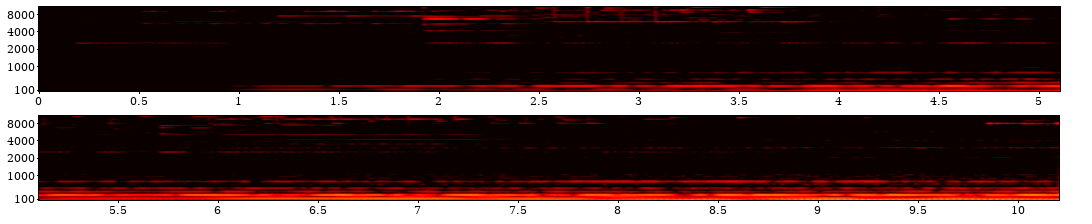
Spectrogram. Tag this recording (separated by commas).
Music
